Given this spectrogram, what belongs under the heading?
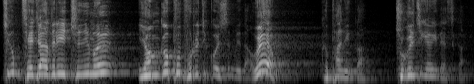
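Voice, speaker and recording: A man preaching a sermon to his congregation, lively and often shouting out cries and calling on the people to join in. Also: very high voice, a little fast. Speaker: pastor.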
